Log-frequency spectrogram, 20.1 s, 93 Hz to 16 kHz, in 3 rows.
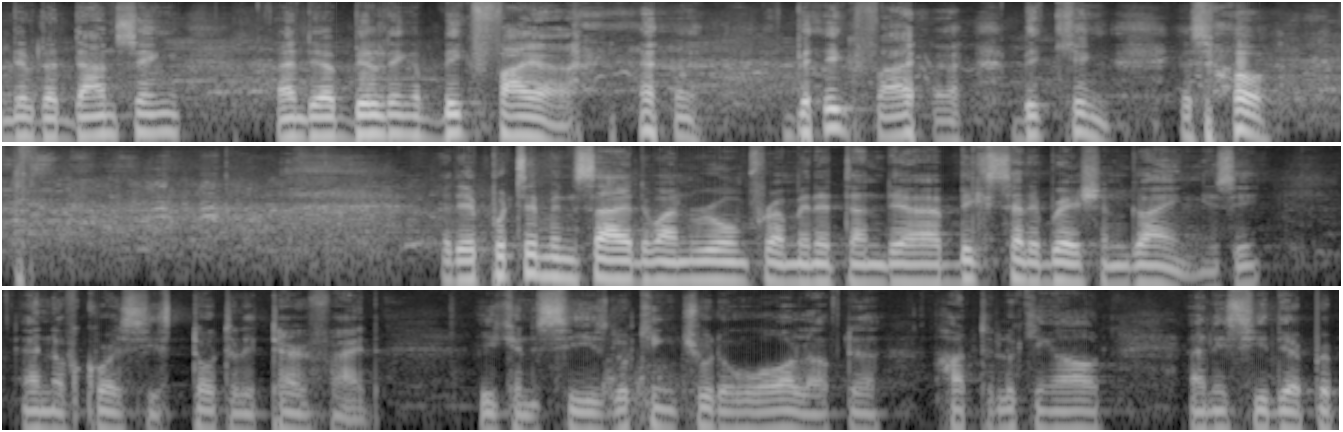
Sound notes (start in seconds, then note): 7.2 laughter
